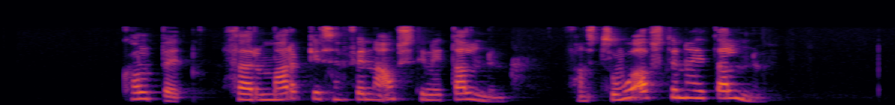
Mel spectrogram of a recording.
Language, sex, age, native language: Icelandic, female, 40-49, Icelandic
